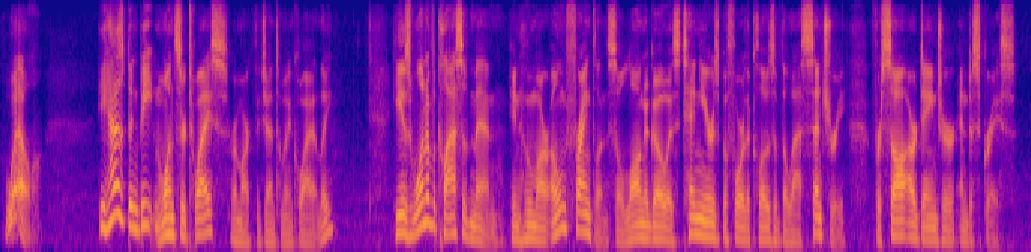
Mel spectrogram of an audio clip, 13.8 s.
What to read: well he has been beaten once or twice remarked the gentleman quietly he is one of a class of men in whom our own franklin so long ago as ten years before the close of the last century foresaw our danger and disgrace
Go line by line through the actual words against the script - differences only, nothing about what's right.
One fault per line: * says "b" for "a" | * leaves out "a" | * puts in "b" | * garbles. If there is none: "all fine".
all fine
